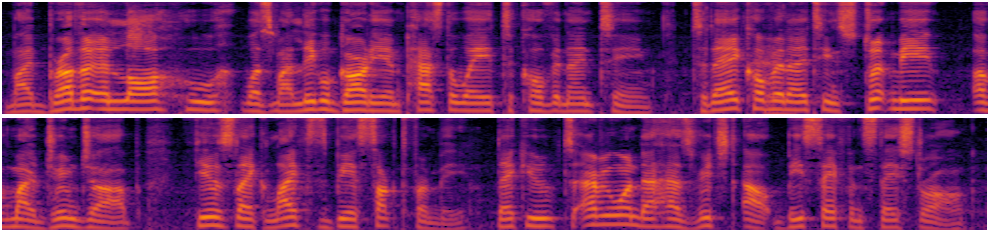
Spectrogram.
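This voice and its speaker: A man with a fairly high, bright and forceful voice co-hosts a podcast. He speaks informally, breaking in to add updates in a casual chat style. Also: moderate pace, hardly any pauses. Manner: interjecting, informal. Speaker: podcast co-host.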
